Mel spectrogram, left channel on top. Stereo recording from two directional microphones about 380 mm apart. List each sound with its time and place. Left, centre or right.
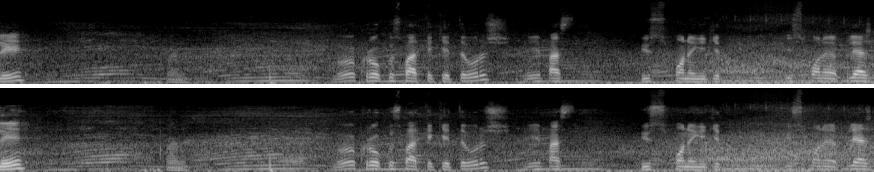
0.0 s speech: right
3.3 s speech: centre
7.3 s speech: right
7.9 s speech: centre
